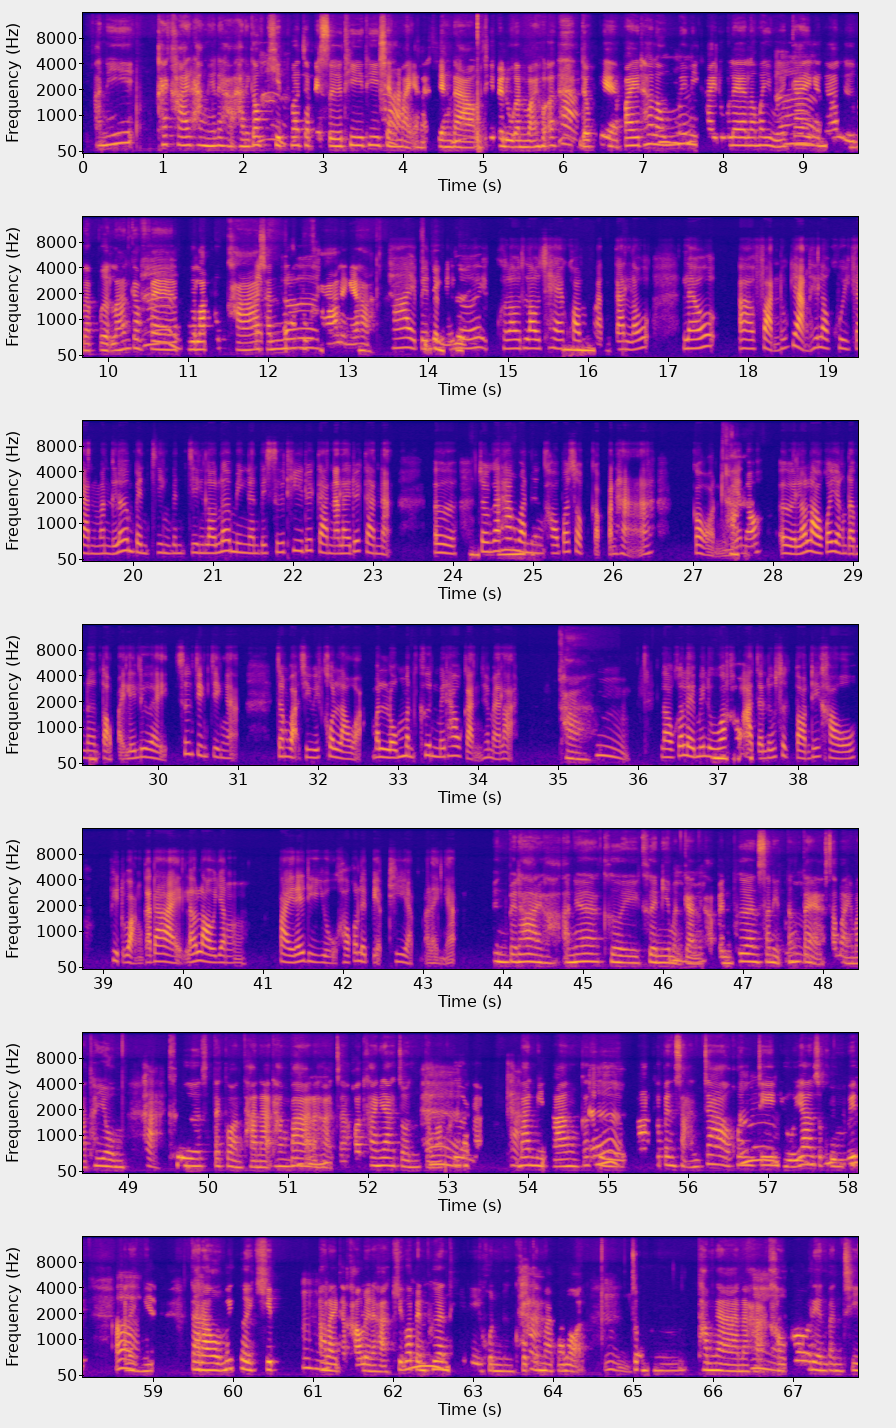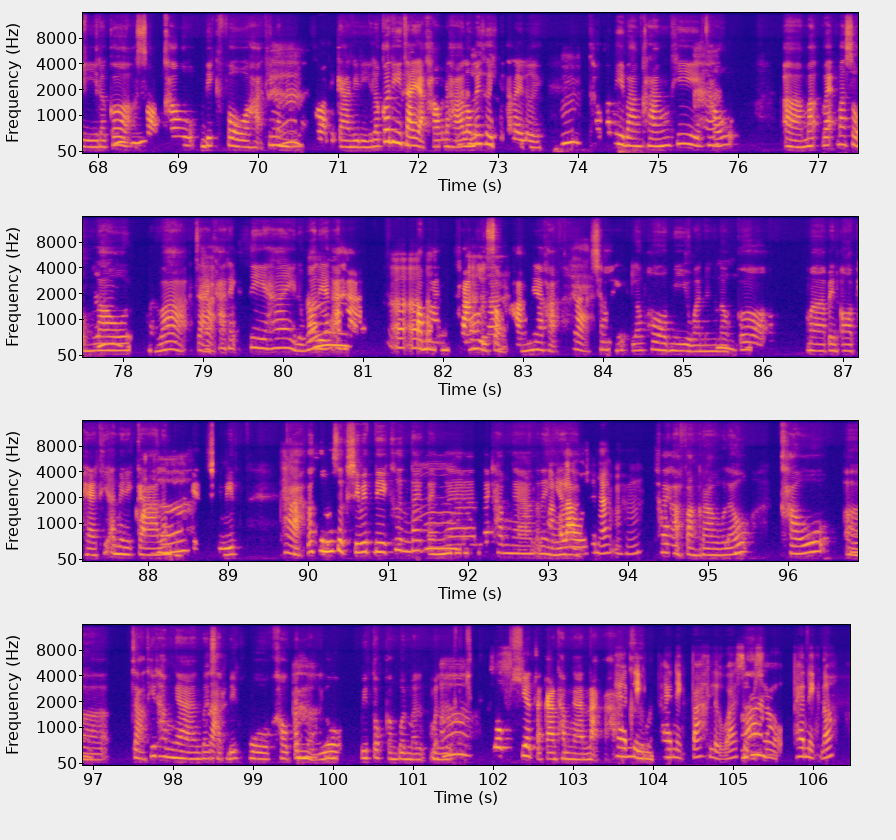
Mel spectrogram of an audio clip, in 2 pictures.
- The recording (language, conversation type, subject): Thai, unstructured, คุณคิดว่าเราควรดูแลจิตใจของตัวเองอย่างไรบ้าง?
- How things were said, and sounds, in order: distorted speech; tapping; laughing while speaking: "ไว้ว่า"; other background noise; static; other noise; in English: "Big Four"; in English: "Big Four"; in English: "panic panic"; in English: "panic"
